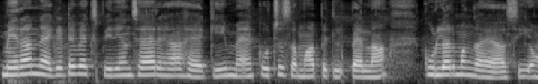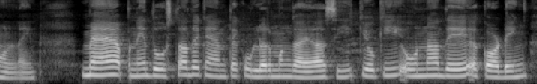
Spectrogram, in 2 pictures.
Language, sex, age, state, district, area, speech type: Punjabi, female, 30-45, Punjab, Amritsar, urban, spontaneous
